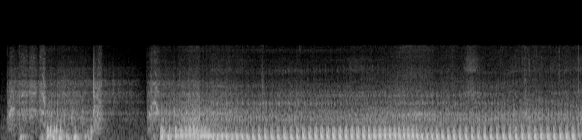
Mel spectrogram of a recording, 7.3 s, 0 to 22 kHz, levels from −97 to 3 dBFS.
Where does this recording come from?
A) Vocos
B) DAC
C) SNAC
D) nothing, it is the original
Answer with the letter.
D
